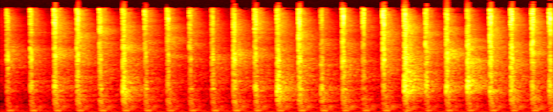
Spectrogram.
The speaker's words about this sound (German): Also wenn du es an einer Stelle ein bisschen dicker hast als an der anderen, dann klopfst du da noch ein bisschen nach, ja. dann gart das Ganze nämlich nachher auch gleichmäßig.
